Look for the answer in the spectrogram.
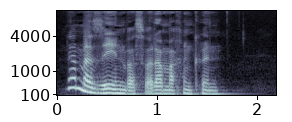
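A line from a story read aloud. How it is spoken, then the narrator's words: Hearty laugh, casual reply. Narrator (German): lachte herzhaft auf und antwortete salopp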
